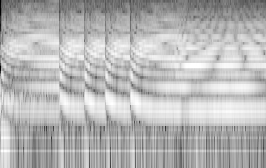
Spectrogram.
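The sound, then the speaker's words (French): A loud, sustained air horn blast with a rich, brassy tone, its pitch briefly dipping four times in quick succession before settling into a steady blare. No voices are heard. “Mollo sur la sirène?”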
